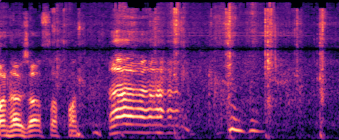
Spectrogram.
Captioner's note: sarcastic laughter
